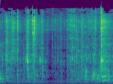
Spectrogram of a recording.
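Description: Small hard-plastic clicks and rattles of a toy wheelie bin being pushed and clipped onto a toy refuse truck's bin lifter, with a brief low murmur of a voice near the end.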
